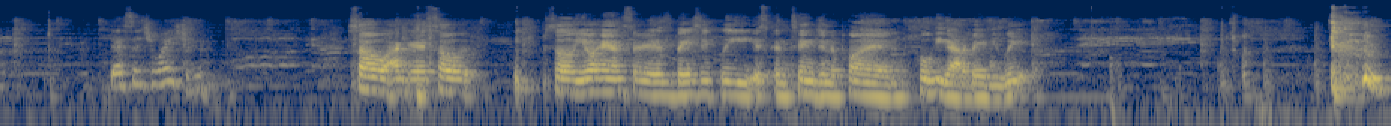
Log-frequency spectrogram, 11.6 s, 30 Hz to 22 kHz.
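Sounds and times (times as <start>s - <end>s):
speech: 0.9s - 2.0s, 3.0s - 8.8s
person coughing harshly: 10.2s - 11.5s.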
